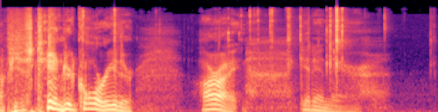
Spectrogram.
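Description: A key slides into a lock with a soft scrape.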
